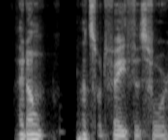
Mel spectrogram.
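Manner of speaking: soft, hushed half-whisper. A narrator voices a character answering a challenge about his crew, half-whispering back. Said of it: "He kind of whispers back".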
